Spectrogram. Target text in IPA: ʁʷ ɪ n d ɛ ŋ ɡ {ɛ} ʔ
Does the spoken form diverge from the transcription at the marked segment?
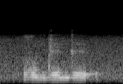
no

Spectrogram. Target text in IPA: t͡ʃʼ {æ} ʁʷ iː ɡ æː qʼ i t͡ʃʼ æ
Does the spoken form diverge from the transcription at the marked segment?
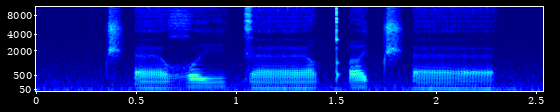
no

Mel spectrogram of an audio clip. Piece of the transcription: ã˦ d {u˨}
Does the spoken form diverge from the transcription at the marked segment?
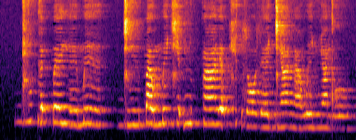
yes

